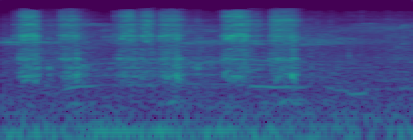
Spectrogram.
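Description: Small RC servo rasping in short repeated strokes, about four a second, as it works the throttle linkage that opens the go-kart engine's carburetor.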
